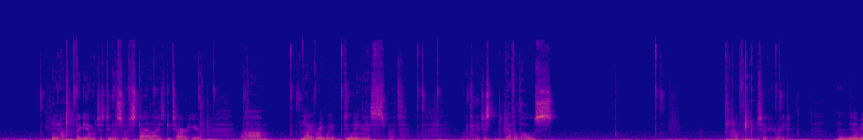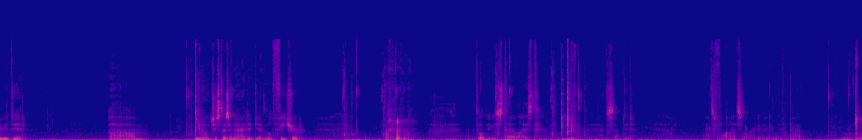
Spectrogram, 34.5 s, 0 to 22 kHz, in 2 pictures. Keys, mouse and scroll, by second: 1.5 a, 1.6 middle click, 5.9-10.3 drag, 8.9-10.3 right drag, 10.2 ctrl+b, 14.6 a, 15.0 Tab, 16.7-18.6 middle drag, 21.3 a, 23.8 middle click, 24.5-26.9 middle drag, 28.7 ctrl+s.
